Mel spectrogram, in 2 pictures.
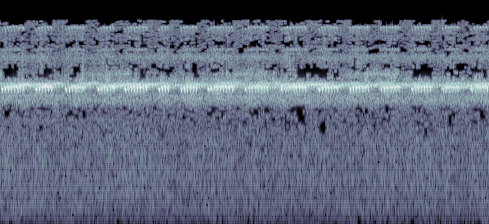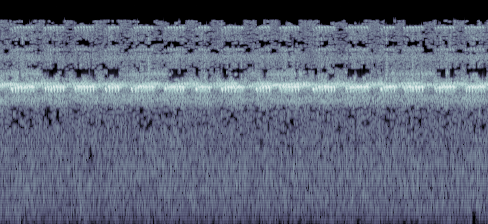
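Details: Insect calling in a relaxing nature soundscape, a continuous shrill cricket-like chirping pulsed about two to three times per second at a constant high pitch, steady throughout over light background hiss.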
